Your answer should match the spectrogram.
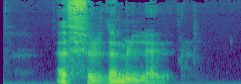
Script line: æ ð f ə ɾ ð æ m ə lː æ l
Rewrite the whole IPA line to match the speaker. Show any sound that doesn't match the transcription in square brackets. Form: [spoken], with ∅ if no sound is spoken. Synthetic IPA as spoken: æ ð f ə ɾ ð æ m ə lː æ l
